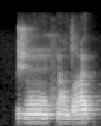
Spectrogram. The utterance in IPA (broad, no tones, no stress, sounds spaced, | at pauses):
ʒ õː xʷ ẽ dˤ ə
